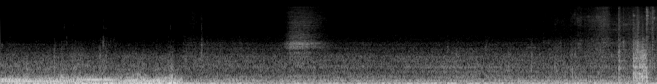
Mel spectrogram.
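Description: Car engine and road noise heard from inside the cabin while driving: a steady engine drone for the first two seconds, then it eases off to a lower rumble.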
